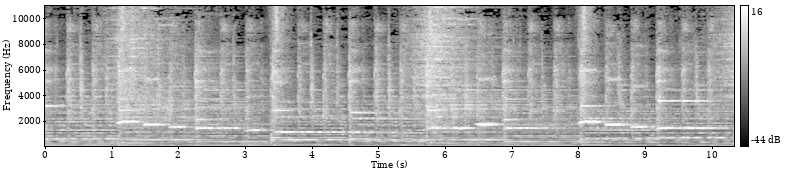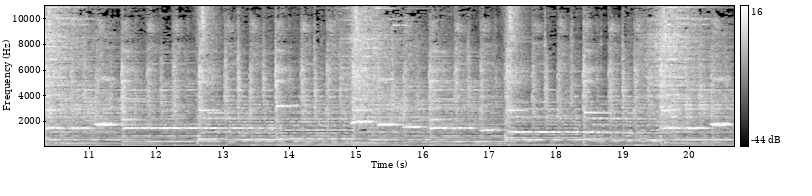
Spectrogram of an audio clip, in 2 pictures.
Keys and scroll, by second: 6.6 Delete, 7.4 p, 11.7-12.6 typing, 17.8 i, 18.8 Escape.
